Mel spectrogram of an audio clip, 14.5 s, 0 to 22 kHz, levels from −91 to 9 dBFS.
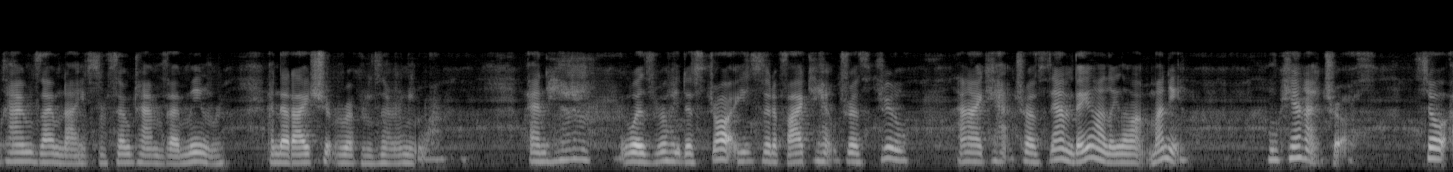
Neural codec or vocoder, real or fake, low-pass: autoencoder, 22.05 kHz, a latent of 192 numbers a frame, VITS, trained on one speaker; fake; 7.2 kHz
